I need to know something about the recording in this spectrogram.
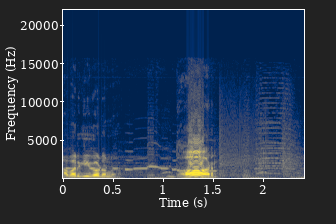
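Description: A man's wordless vocal sounds, with a loud exclamation that rises and falls in pitch about a second in, over background music.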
